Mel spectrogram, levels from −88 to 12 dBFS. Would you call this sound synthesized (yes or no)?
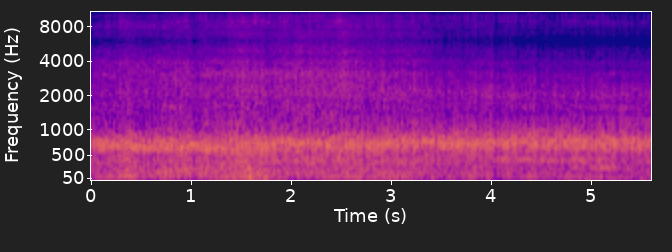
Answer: yes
